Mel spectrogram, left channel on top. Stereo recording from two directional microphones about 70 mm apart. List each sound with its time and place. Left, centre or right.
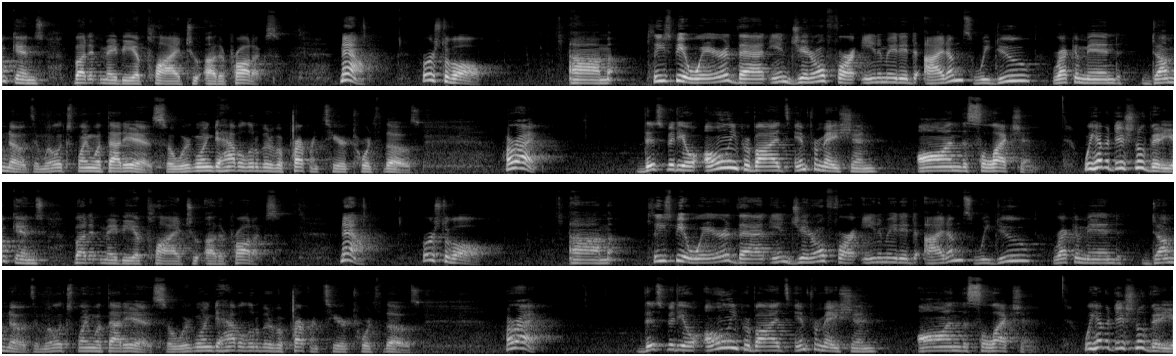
0.1 s speech: left
5.9 s speech: left
13.4 s speech: left
13.7 s speech: left
16.7 s speech: left
18.1 s speech: left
